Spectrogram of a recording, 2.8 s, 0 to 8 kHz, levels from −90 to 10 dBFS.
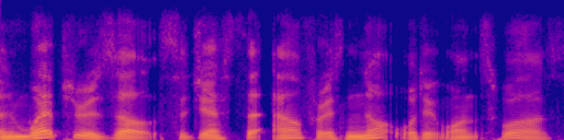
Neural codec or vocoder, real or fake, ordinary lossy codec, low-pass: none; real; Opus, 32 kbps; 7.2 kHz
